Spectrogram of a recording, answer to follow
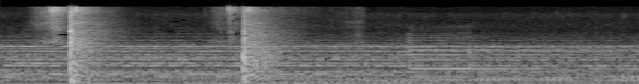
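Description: Two sharp mallet blows on a pronged stitching chisel, punching stitching holes through leather, about half a second apart, the first the louder. Steady ambient background music plays underneath.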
